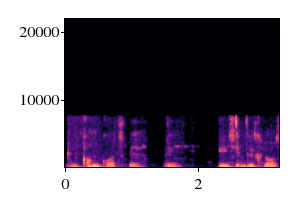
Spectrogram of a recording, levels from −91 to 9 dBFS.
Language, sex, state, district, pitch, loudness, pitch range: Angika, female, Bihar, Bhagalpur, 170 Hz, -17 LUFS, 130-200 Hz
